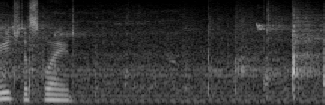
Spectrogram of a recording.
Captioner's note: ball bouncing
